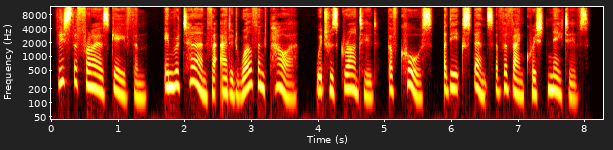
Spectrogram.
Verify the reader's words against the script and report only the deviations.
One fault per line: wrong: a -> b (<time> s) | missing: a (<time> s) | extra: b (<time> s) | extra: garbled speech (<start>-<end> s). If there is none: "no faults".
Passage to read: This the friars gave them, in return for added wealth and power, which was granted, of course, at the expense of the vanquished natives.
no faults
